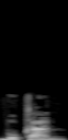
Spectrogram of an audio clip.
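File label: "bukan", Indonesian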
